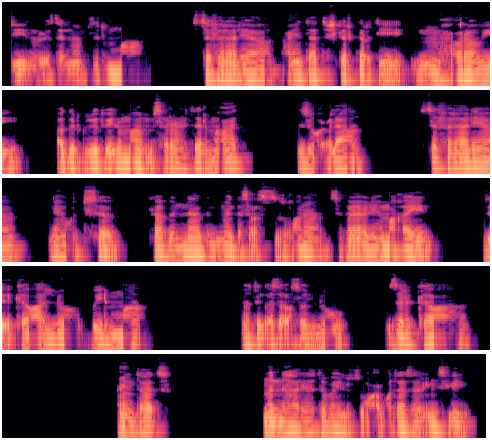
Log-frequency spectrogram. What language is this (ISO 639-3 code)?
tir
